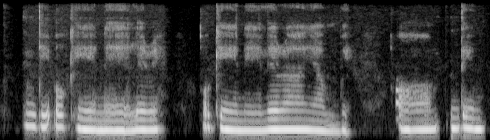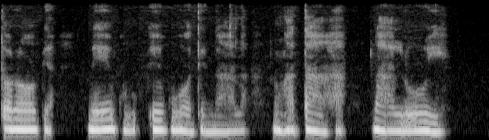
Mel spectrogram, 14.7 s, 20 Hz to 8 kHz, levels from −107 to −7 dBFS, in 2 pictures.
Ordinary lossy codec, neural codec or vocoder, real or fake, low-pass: none; none; real; 7.2 kHz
